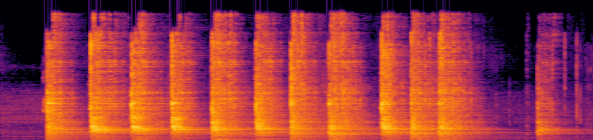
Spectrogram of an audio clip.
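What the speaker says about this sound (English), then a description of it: "Also just grab a hammer," A hammer strikes plasma-cut steel to knock off slag, about a dozen times in a quick, even rhythm, each sharp clank ringing briefly, then a short pause and one final hit.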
